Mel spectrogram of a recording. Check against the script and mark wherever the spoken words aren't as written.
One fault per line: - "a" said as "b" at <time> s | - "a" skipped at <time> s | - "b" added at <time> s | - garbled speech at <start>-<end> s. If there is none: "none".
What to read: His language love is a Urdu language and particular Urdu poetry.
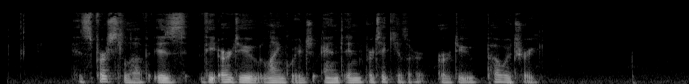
- "language" said as "first" at 0.9 s
- "a" said as "the" at 2.0 s
- "in" added at 3.4 s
